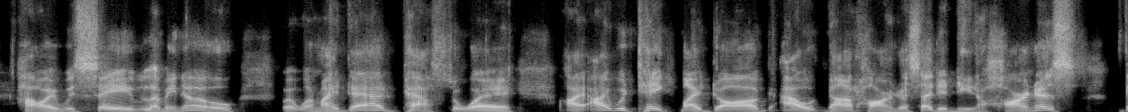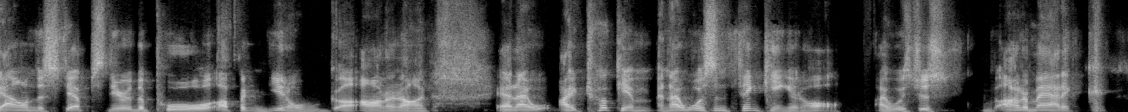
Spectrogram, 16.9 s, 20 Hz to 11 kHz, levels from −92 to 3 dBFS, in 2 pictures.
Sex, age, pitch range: male, 60-79, 125-150 Hz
